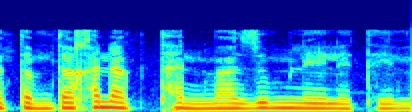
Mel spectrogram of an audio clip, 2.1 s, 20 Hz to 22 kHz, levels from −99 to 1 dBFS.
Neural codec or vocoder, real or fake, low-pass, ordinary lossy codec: none; real; 7.2 kHz; none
